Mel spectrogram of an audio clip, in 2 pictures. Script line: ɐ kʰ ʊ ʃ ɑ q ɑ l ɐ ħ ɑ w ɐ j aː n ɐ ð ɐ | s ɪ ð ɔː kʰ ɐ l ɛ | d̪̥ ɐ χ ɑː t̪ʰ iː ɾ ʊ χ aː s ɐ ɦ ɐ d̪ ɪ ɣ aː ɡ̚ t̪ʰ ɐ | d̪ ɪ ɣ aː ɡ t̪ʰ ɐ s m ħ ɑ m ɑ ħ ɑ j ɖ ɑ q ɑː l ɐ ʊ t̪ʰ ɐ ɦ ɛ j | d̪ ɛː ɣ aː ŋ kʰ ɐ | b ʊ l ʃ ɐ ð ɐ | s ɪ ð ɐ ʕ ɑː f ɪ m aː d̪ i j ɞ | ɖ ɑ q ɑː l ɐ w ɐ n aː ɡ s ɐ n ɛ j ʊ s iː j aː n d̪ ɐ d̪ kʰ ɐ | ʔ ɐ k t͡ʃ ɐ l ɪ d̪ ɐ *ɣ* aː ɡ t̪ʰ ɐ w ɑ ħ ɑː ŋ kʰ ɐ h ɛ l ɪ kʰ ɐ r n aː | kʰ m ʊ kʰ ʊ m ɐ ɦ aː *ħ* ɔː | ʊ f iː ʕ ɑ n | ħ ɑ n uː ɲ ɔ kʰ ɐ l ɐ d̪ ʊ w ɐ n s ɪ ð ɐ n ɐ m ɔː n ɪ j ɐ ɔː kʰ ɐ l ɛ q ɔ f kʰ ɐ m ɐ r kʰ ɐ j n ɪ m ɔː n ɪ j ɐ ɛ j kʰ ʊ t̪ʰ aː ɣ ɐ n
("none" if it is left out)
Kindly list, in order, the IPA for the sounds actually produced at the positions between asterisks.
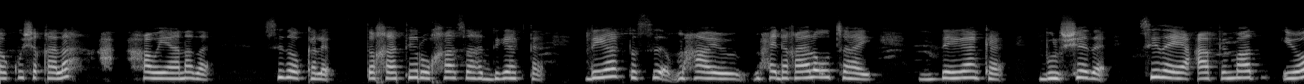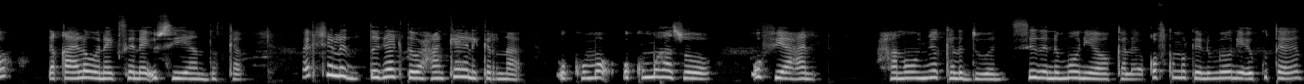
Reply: ɣ, s

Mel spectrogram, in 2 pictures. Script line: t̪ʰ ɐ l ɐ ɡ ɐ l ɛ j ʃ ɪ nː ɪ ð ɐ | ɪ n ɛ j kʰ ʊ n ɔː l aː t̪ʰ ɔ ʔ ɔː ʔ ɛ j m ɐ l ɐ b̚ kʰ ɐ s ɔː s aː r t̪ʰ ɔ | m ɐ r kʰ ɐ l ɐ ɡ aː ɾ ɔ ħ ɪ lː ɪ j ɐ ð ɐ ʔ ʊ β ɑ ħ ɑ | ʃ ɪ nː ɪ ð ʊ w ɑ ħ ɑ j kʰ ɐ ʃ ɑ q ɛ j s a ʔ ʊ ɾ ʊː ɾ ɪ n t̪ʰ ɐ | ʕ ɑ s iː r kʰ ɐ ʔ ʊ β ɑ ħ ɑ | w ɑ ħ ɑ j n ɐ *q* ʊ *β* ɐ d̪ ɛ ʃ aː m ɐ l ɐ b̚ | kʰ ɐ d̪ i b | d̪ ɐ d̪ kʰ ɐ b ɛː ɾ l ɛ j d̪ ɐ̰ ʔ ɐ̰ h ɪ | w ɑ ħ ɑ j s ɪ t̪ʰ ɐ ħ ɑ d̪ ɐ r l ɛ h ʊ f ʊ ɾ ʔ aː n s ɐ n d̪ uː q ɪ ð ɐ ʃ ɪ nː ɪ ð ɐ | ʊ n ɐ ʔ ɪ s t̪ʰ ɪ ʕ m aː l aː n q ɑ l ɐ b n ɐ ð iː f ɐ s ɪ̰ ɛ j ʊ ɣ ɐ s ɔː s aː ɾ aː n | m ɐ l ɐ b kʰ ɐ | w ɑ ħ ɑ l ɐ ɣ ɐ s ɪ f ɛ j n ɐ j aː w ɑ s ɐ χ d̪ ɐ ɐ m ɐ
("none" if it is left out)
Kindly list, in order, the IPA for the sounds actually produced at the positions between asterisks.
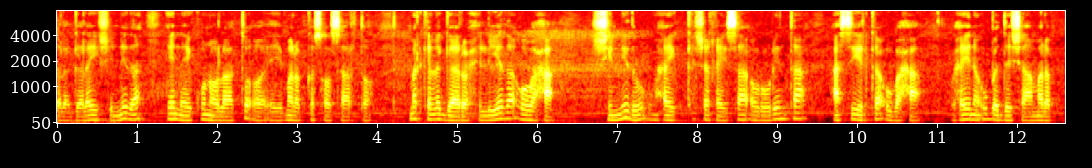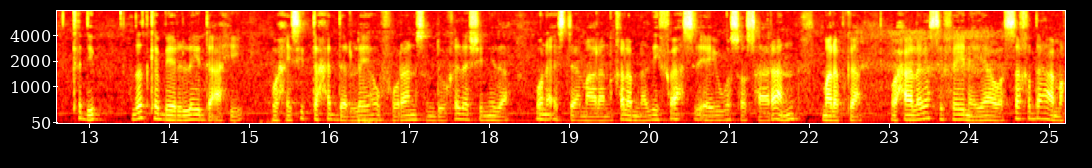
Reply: ʔ, b

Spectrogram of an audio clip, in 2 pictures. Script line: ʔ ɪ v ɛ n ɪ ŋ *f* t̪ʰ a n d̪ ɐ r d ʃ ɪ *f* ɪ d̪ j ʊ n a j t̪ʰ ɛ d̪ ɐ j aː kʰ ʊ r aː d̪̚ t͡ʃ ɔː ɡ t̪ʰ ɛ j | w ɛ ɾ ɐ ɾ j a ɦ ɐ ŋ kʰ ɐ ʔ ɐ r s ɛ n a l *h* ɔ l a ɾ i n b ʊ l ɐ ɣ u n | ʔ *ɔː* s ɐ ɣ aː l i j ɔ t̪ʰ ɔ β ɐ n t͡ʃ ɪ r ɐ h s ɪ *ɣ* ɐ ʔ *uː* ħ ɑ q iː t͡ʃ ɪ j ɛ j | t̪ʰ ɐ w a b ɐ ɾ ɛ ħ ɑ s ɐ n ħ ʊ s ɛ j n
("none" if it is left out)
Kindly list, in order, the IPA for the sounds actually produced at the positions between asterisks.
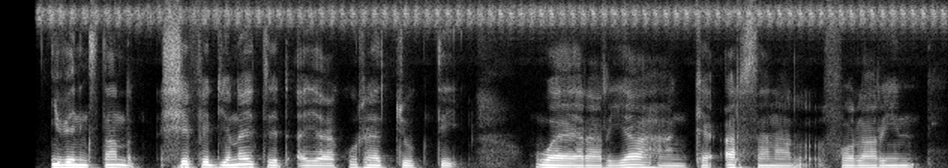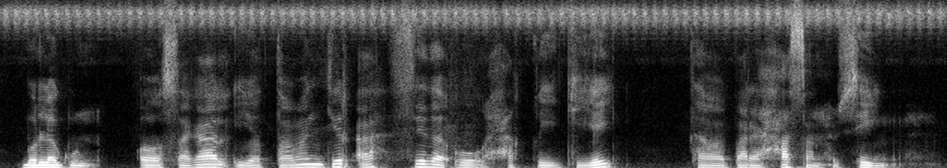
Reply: s, f, f, ɔː, ð, uː

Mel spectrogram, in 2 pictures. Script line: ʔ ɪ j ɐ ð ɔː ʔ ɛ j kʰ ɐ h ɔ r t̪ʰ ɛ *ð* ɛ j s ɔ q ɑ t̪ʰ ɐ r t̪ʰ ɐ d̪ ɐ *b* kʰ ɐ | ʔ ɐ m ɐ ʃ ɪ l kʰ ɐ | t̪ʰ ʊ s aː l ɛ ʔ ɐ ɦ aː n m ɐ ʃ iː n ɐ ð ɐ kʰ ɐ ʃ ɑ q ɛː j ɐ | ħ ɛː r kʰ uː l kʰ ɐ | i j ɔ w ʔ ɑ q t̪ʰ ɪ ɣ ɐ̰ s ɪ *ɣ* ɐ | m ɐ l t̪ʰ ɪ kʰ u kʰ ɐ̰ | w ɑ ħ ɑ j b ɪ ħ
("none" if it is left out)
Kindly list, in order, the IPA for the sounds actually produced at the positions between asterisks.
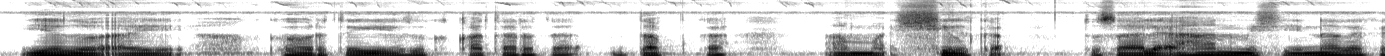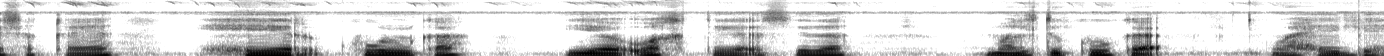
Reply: ɣ, b, ð

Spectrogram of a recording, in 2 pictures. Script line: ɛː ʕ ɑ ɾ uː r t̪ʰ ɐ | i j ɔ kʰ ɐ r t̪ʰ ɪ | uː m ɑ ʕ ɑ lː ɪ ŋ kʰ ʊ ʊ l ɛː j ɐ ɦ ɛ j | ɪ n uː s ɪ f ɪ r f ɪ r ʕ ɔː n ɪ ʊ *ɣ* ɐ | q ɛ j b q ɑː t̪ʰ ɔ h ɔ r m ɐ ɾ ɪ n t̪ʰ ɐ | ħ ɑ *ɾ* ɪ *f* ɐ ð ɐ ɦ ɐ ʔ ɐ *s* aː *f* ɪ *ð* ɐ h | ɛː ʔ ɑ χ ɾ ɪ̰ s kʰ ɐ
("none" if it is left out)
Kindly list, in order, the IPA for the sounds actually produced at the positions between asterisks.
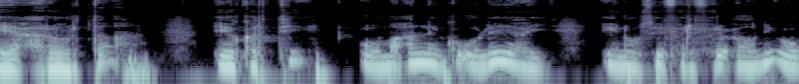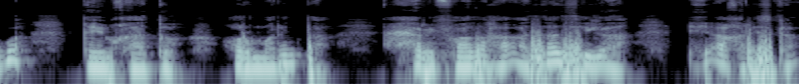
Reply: ɣ, ɾ, f, s, s, ɣ

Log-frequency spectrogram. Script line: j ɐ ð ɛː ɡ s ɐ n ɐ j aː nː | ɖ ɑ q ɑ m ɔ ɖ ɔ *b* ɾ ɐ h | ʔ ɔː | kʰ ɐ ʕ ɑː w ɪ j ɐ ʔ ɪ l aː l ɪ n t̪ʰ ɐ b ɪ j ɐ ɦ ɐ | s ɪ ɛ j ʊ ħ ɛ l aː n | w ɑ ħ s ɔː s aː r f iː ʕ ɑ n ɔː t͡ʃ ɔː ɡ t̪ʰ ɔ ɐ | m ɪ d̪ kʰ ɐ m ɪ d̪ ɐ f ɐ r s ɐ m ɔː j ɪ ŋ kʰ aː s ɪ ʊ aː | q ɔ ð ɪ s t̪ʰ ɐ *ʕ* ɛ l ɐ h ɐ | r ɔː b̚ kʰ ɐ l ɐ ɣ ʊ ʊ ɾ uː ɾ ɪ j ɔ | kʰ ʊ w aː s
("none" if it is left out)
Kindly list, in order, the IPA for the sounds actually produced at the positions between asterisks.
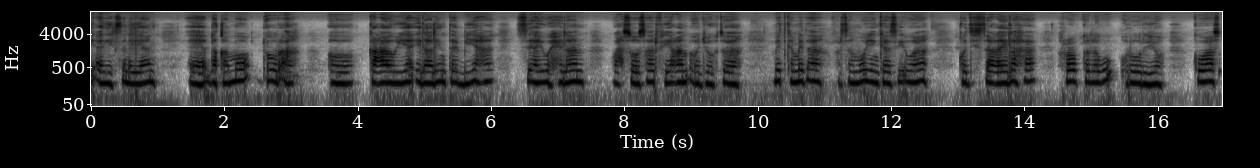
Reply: w, ʕ

